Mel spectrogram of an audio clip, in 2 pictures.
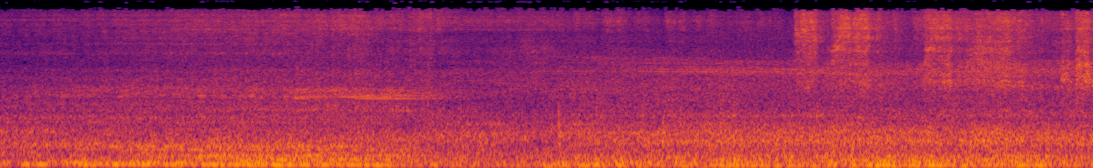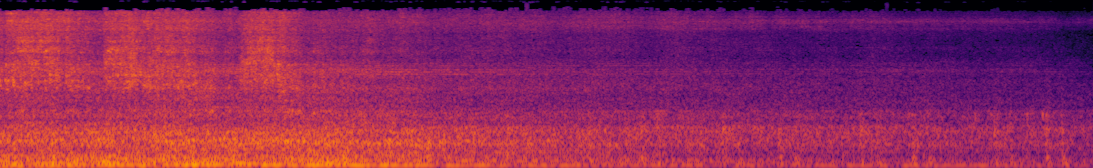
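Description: Trains passing close by on the rails: a tram, then a metro train whose wheels squeal in a run of short screeches for several seconds in the middle. The rumble then fades away toward the end.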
